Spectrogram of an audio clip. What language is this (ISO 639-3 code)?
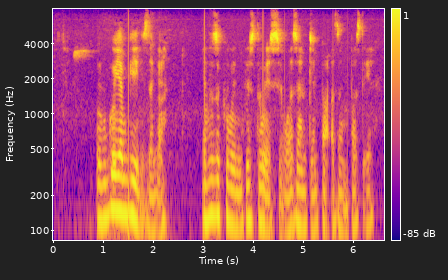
kin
